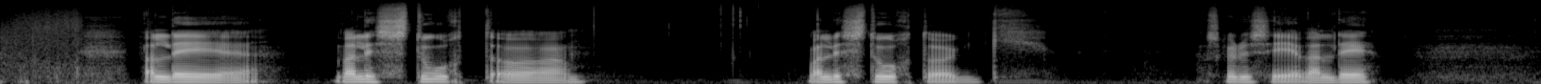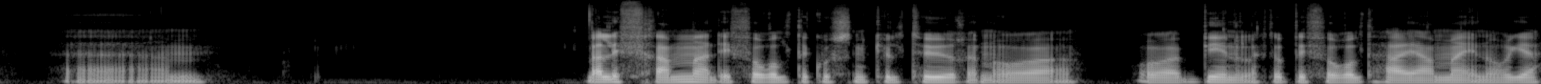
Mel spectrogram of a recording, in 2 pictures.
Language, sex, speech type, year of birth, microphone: Norwegian, male, spontaneous, 1987, Shure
